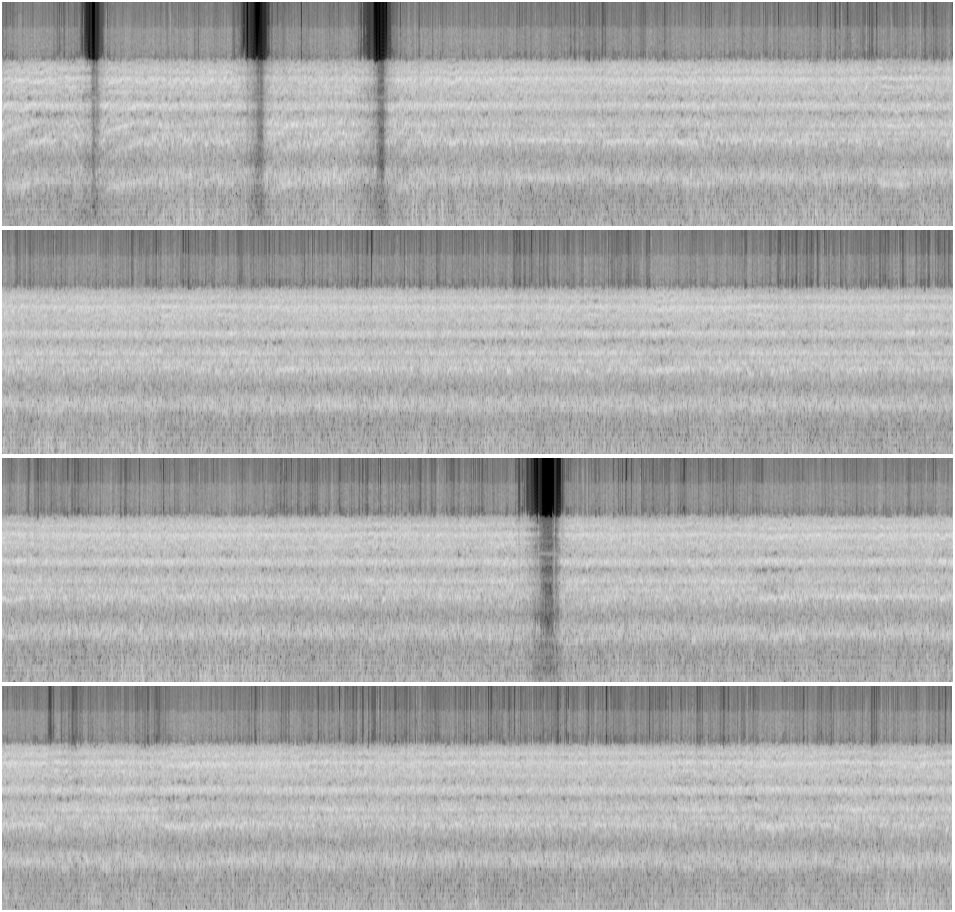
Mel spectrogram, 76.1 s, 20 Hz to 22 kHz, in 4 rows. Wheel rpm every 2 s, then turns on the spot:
150, 170, 140, 150, 190, 230, 230, 220, 230, 230, 230, 230, 230, 230, 230, 230, 230, 230, 230, 230, 230, 230, 230, 230, 110, 220, 230, 230, 230, 220, 220, 230, 230, 230, 230, 230, 230, 220.
none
